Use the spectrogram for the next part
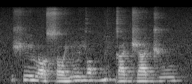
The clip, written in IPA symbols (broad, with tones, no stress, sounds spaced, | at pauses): ʃ ĩ˦ l ɔ˧ s ɔ˧ j ũ˦ j ɔ˦ ɡ͡b i˦˨ ɡ a˧ d͡ʒ a˧ d͡ʒ u˦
